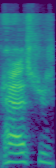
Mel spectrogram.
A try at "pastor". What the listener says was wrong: Are you saying pastures? Like cow pastures? You sound like you're saying pastures, like pasteurized. It's pastor. Pastor. Yeah, like alabaster.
